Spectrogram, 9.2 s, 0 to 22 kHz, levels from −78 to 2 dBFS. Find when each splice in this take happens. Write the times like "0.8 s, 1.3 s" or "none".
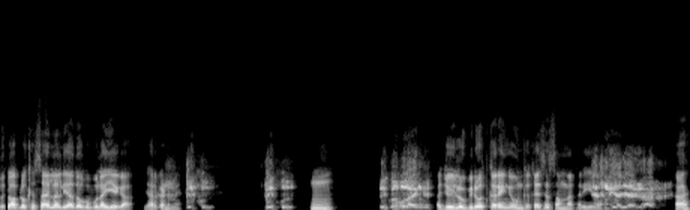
none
